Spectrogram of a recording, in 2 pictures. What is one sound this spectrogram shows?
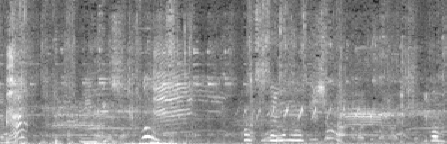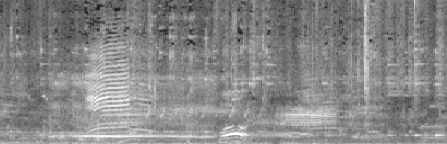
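Goats and sheep bleat nearby.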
